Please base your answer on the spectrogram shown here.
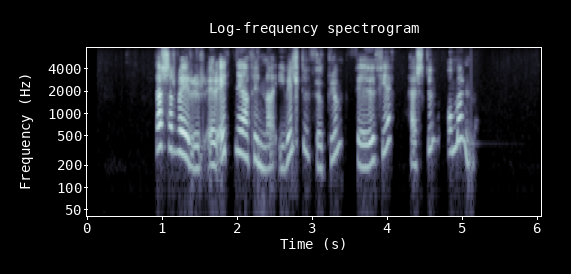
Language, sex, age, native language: Icelandic, female, 20-29, Icelandic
